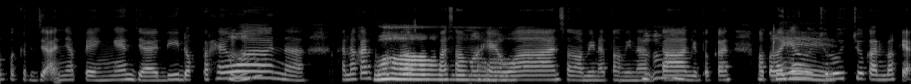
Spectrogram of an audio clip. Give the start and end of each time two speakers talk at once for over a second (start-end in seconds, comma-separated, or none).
3.8-5.2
